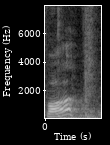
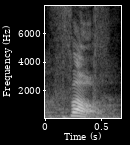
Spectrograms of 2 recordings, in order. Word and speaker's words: Pho: of you might be thinking what exactly is f first of all it's pronounced f it is not faux and now you know so essentially f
